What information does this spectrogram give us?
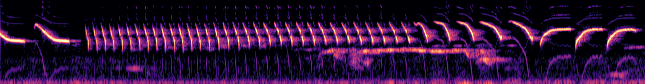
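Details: Canary song meant as a lure for other canaries to sing: a couple of slurred notes, a long rich double-toned rolling trill, then repeated sweeping downslurred notes.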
